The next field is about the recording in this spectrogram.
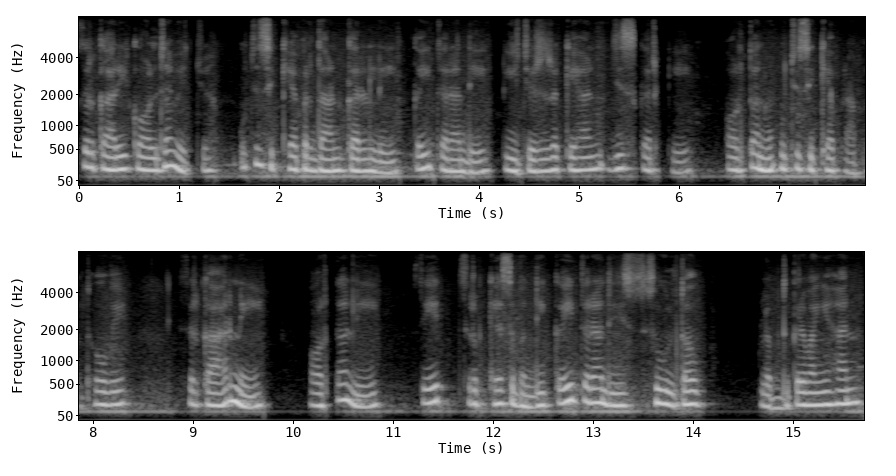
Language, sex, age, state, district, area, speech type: Punjabi, female, 18-30, Punjab, Muktsar, rural, spontaneous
